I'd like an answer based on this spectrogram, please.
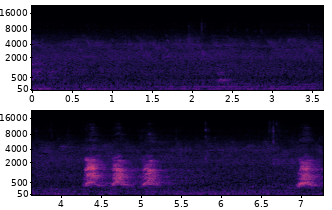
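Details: Dog barking inside an apartment building, heard through the walls as neighbour noise; four short muffled barks in a quick burst about halfway through, then one more after a pause, over a steady low hum.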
